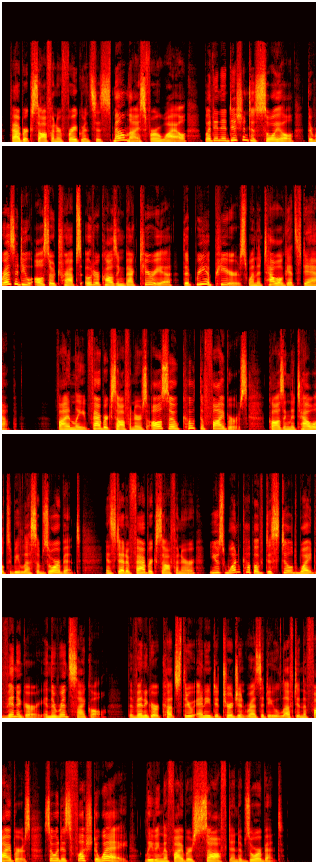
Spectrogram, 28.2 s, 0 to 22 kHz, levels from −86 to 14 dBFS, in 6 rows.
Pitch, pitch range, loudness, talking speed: 220 Hz, 180-270 Hz, -19 LUFS, 165 wpm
